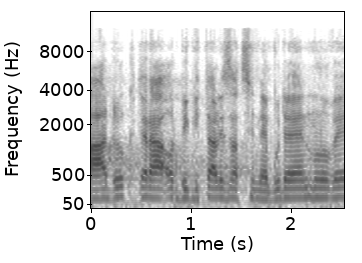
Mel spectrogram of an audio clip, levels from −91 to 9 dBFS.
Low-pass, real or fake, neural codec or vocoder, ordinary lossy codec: 9.9 kHz; fake; vocoder, 22.05 kHz, 80 mel bands, Vocos; Opus, 16 kbps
